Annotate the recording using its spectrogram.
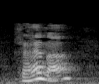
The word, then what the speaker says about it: Gehenna: Gehenna is gewoon, komt van het Hebreeuwse Gaihinom. Alleen het is de Griekse uitspraak, zeg maar.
